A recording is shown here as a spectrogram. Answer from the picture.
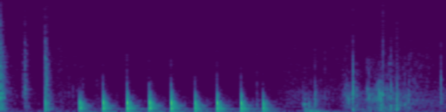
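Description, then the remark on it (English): A brisk series of about a dozen sharp knocks on the wooden door of a cottage in a heritage village at Killinard, County Laois, evenly spaced, followed by faint rustling and shuffling sounds. “And I'm going to just knock on the door of one of them.”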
